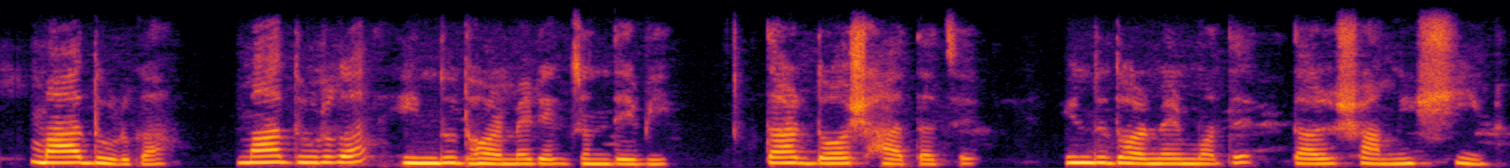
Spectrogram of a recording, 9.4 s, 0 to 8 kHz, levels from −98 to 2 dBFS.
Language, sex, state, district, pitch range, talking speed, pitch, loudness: Bengali, female, West Bengal, Kolkata, 225-275 Hz, 115 wpm, 240 Hz, -15 LUFS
